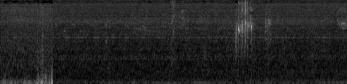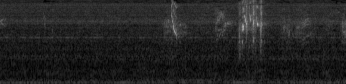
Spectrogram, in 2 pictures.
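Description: Brown-and-yellow Marshbird giving a few brief, sharp high calls at irregular intervals, with a soft thump at the start and a steady low rural hum behind.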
